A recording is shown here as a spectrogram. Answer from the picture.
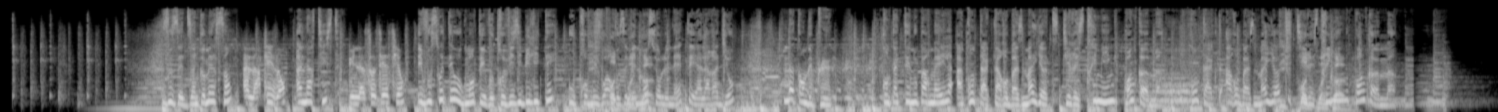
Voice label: Spot; Regie Mayotte Streaming

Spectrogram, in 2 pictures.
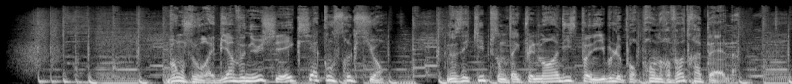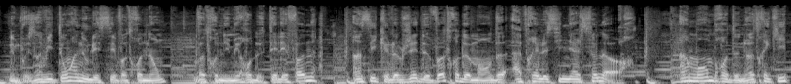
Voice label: Repondeur; Exxia Construction

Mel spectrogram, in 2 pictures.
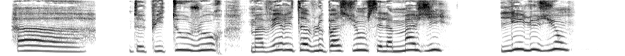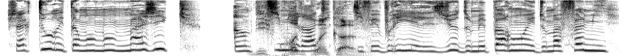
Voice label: Drop VO Enfant Pilote Helico

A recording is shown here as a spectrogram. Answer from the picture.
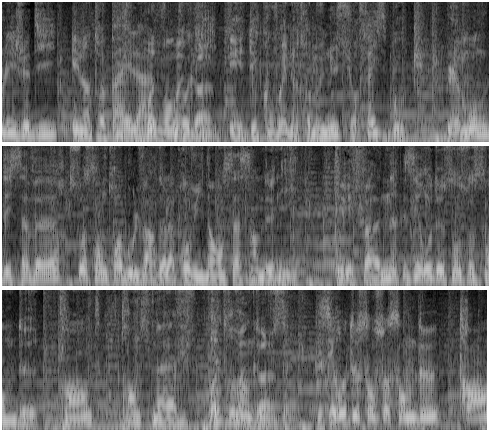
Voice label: Spot Restaurant, publicite; First Reunion Repik; Monde des saveurs

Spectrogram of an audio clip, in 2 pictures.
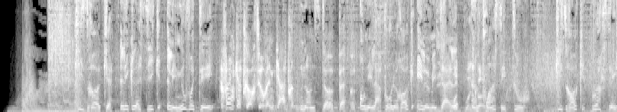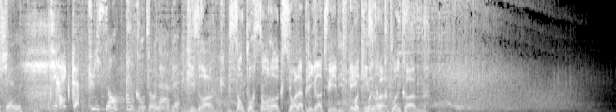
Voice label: Promo Duo; Kizrock; un point c'est tout

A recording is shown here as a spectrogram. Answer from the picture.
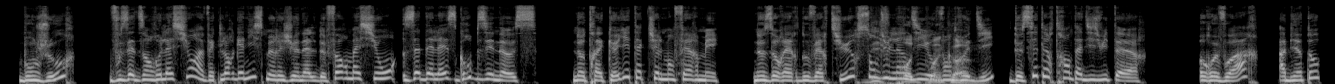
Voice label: Audiotel Fermeture Voix, telephonie svi; ZLS Groupe Zenos

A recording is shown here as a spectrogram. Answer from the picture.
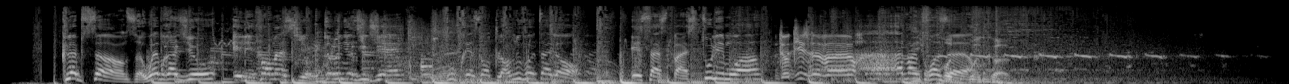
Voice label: Jingle Formations Devenir DJ; Club Soundz

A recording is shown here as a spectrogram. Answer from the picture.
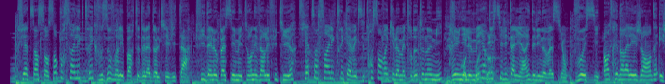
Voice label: Spot 500 Elec, publicite; Fiat

